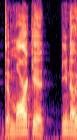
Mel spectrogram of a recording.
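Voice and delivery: ordinary talk, nothing marked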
